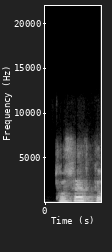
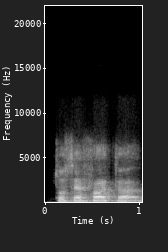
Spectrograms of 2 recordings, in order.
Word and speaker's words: Tosefta: Tosefta olarak biliniyor. Kullanılan bu kelime aslında Aramice'de Tosefata veya Süryanice Tavsefta olarak telaffuz edilmesi mümkündür.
